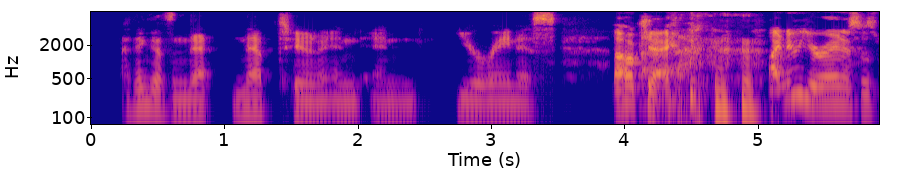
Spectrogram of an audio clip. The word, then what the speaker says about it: Uranus: I think that's Neptune and Uranus.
